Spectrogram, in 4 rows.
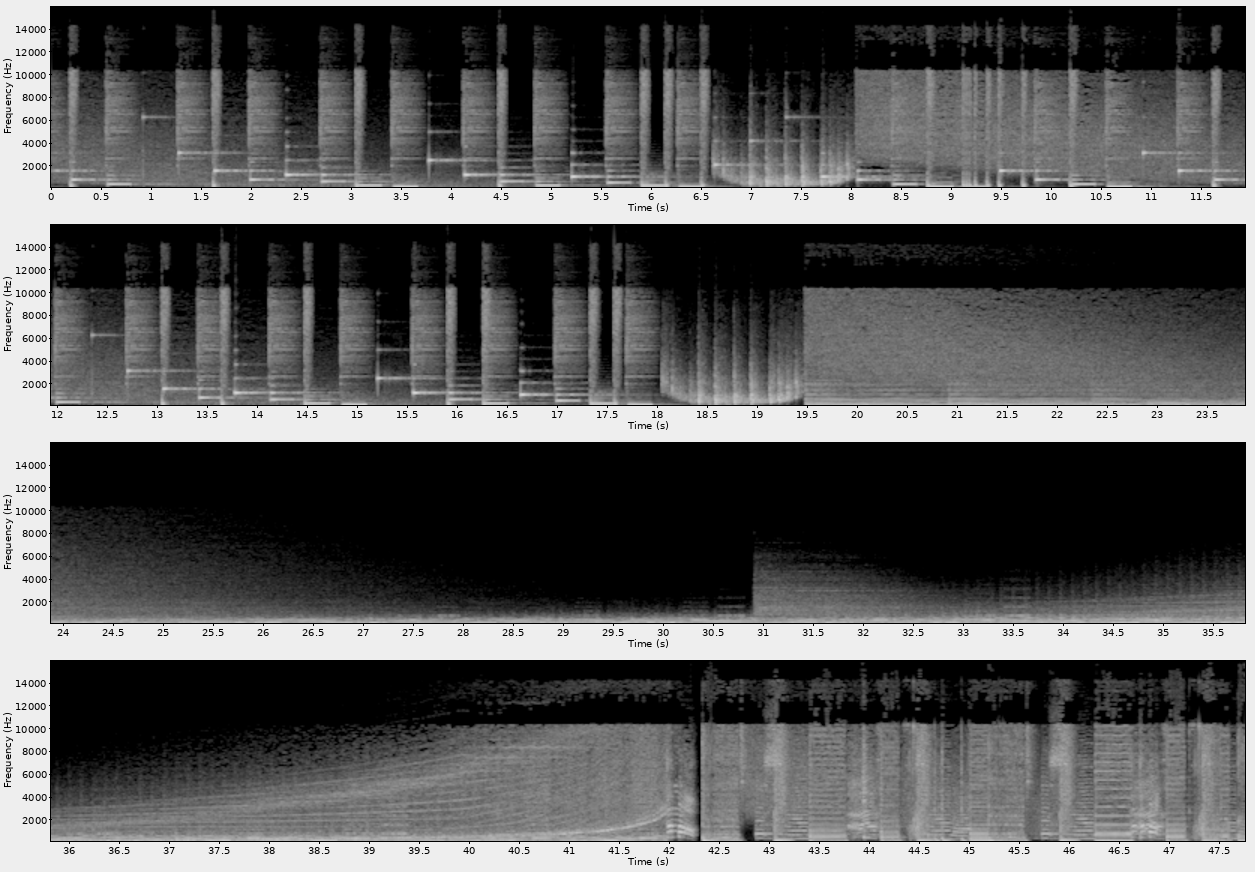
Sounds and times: Electronic dance music: 0.0 - 15.2, 35.8 - 47.7.

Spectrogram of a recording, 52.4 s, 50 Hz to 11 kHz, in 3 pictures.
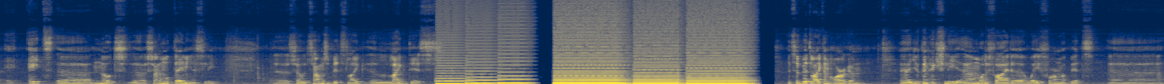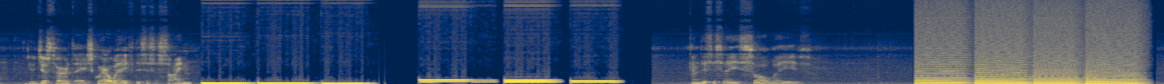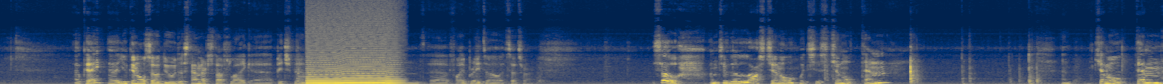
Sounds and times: Speech: 0.0 - 3.3, 4.0 - 6.5, 11.8 - 20.4, 27.8 - 29.7, 36.0 - 39.5, 41.0 - 43.0, 44.7 - 48.4, 50.8 - 52.3.

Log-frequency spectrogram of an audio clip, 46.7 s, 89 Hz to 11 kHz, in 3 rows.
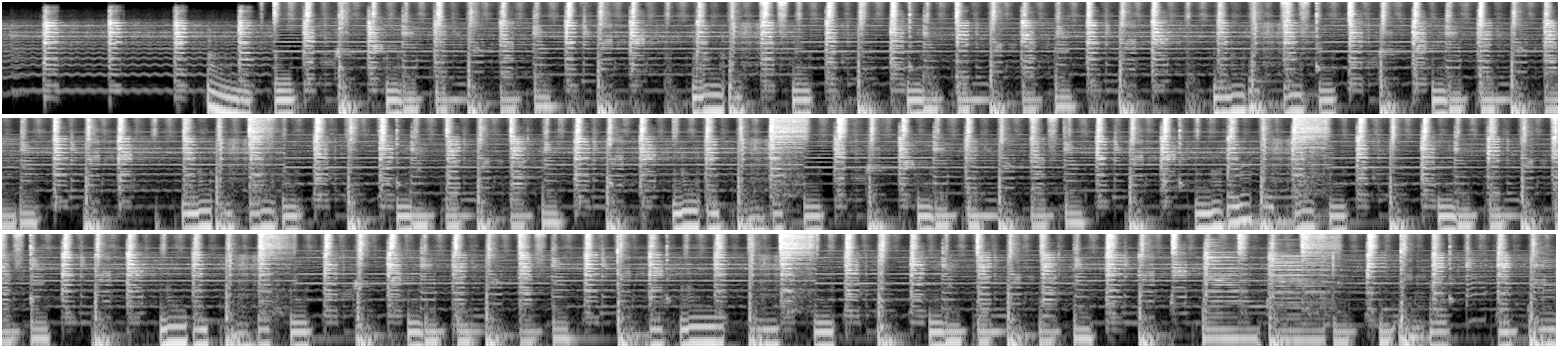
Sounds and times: Music: 0.0 - 46.6.

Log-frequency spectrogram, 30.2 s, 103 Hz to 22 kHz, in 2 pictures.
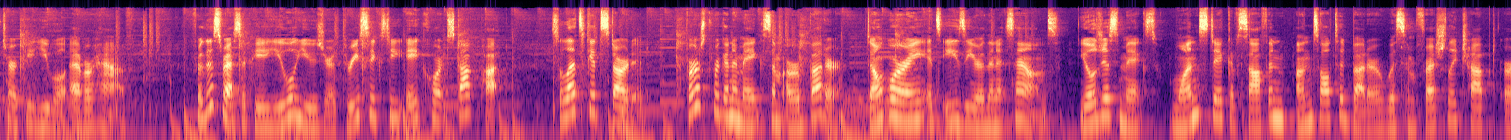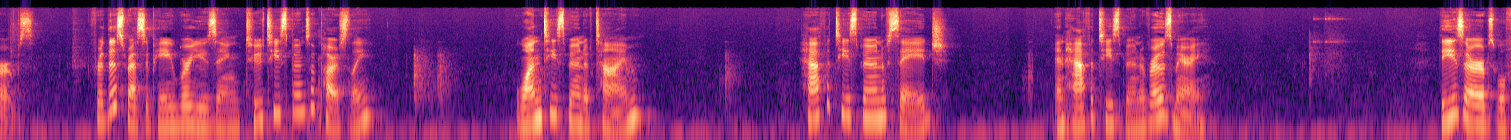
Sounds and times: Speech: 0.0 - 1.3, 2.0 - 19.0, 20.3 - 21.6, 23.2 - 24.6, 25.7 - 27.3, 29.5 - 30.2.

